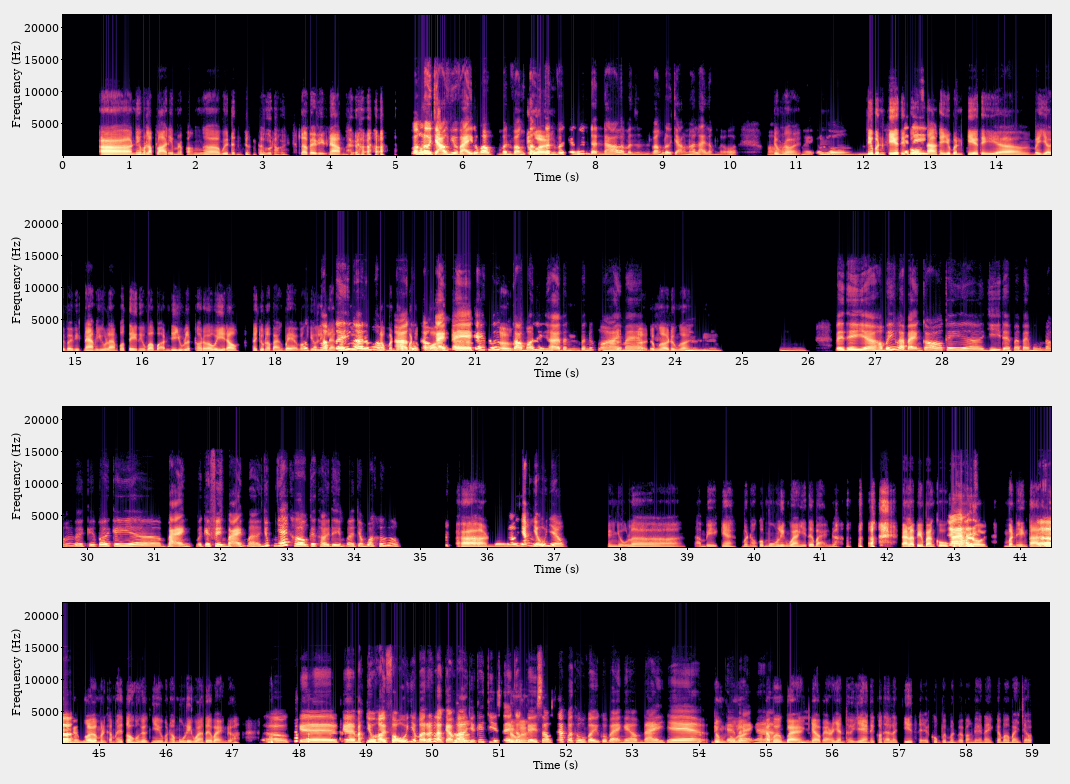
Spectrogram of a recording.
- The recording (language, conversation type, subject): Vietnamese, podcast, Bạn có thể kể về lần bạn đã dũng cảm nhất không?
- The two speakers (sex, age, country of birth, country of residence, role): female, 35-39, Vietnam, Germany, host; male, 30-34, Vietnam, Vietnam, guest
- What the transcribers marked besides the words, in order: laughing while speaking: "tương tự rồi"; laugh; tapping; other background noise; chuckle; laugh; chuckle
